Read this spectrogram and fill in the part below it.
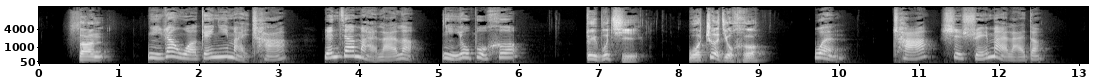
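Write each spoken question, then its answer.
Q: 茶是谁买来的?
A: 第一个说话的人(说"人家买来了"的人)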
